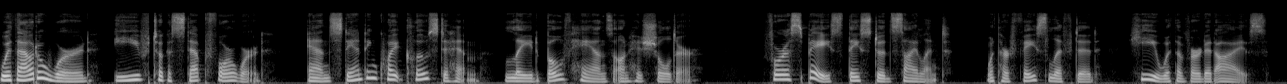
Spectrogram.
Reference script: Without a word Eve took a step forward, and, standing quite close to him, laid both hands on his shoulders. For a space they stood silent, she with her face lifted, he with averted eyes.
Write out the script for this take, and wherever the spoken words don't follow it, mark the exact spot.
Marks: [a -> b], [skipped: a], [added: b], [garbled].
Without a word Eve took a step forward, and, standing quite close to him, laid both hands on his [shoulders. -> shoulder] For a space they stood silent, [skipped: she] with her face lifted, he with averted eyes.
